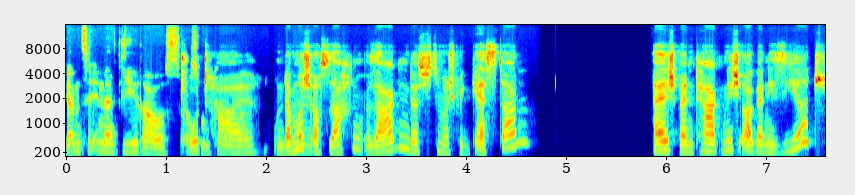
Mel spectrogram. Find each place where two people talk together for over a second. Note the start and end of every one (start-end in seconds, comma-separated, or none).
1.1-2.5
